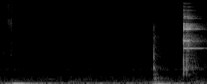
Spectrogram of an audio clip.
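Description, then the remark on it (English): Two glasses clink together in a toast: a soft tap, then a brighter ringing clink that hangs briefly. No voices. “Cheers.”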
